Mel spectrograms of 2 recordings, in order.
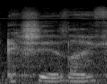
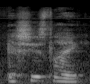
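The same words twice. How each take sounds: The two takes are said the same way.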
